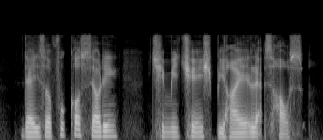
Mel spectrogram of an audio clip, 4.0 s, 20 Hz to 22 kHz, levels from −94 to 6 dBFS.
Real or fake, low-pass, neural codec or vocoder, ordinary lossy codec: real; none; none; none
